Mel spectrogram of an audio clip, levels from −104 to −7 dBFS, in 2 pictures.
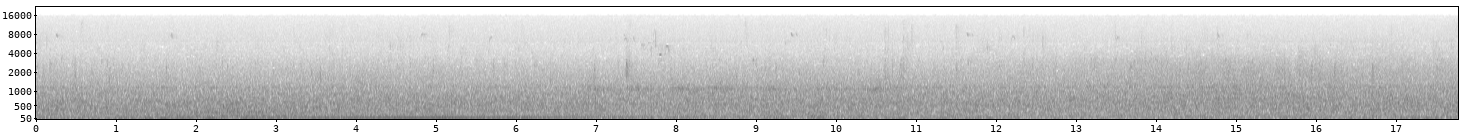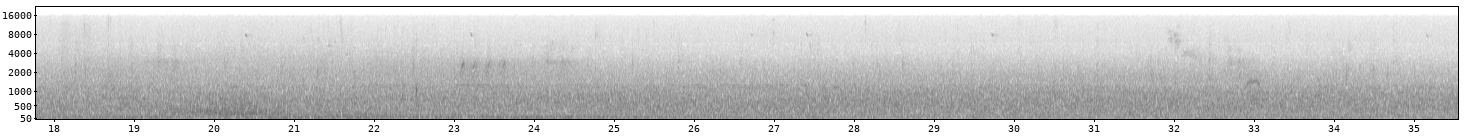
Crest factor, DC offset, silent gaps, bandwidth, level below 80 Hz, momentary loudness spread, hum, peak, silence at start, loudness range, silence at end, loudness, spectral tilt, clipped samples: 16 dB; under 0.1%; none; 16 kHz; -64 dBFS; 3 LU; none; -38 dBFS; 0 s; 3 LU; 0 s; -55 LUFS; -5 dB/octave; under 0.1%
